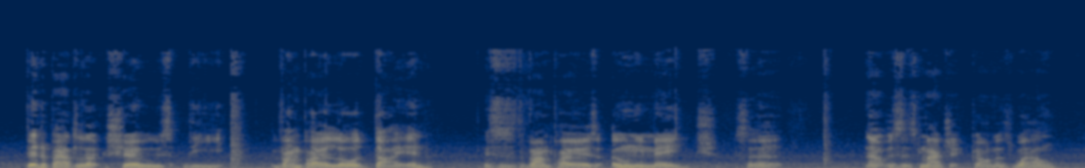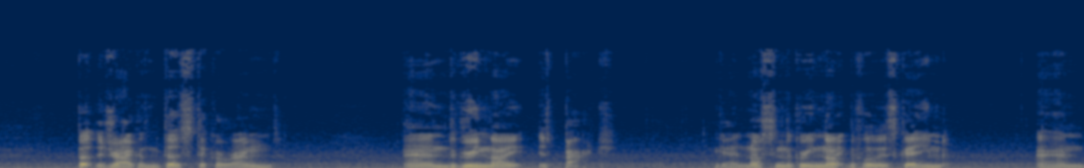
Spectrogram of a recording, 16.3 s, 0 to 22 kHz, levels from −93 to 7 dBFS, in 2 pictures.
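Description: Nothing in the audio points to a technical fault at any moment. The sound holds steady throughout, with nothing to mark in time.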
